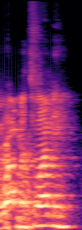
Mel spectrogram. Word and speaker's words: Ramaswamy: Vivek Ramaswamy.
